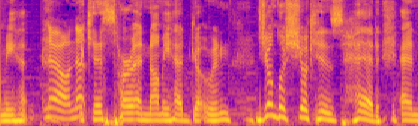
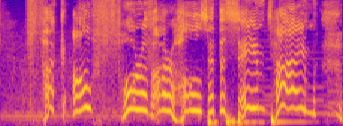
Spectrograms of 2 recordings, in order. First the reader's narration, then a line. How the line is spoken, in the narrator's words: Lilo squealed in delight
